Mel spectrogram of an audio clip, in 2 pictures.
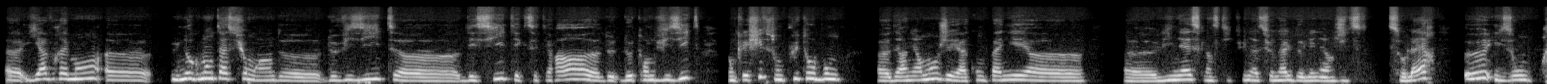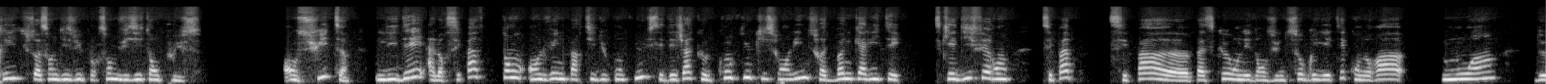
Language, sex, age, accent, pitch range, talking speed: French, female, 40-59, French, 195-250 Hz, 180 wpm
